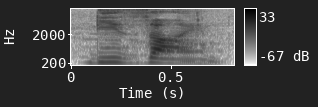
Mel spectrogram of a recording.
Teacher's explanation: the syllable is weak when it ends with the short vowel I and the next syllable start with a consonant. For the example like design, the first syllable is weak.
